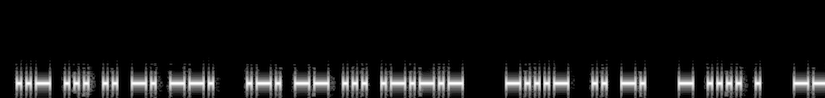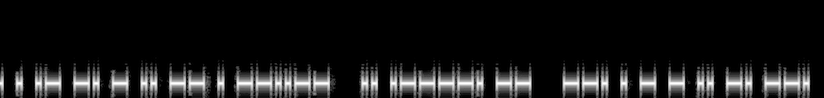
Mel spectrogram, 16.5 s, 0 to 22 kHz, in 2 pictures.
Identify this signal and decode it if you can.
Morse code, heard as a keyed tone, about 25 wpm, 600 Hz. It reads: USING RMS. <BT> IN THE MEANTIME, I'M GETTING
